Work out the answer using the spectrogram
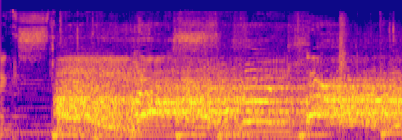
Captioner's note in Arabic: كلب ينبح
